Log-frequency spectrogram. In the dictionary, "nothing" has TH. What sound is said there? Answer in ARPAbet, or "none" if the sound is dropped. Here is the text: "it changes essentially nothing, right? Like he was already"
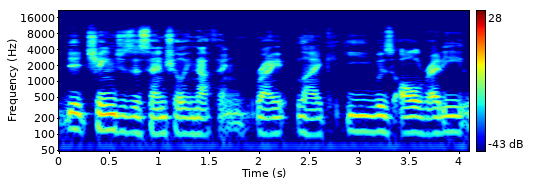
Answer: TH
